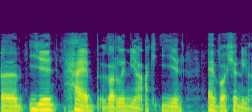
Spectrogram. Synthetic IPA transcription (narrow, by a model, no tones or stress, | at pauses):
əːmɨːnhɛbðarlˠɪnja̰ʔa̰kʰiːnɛvɔɬənja̰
